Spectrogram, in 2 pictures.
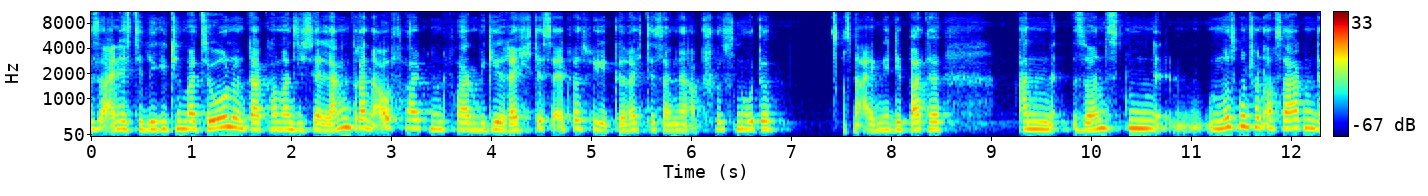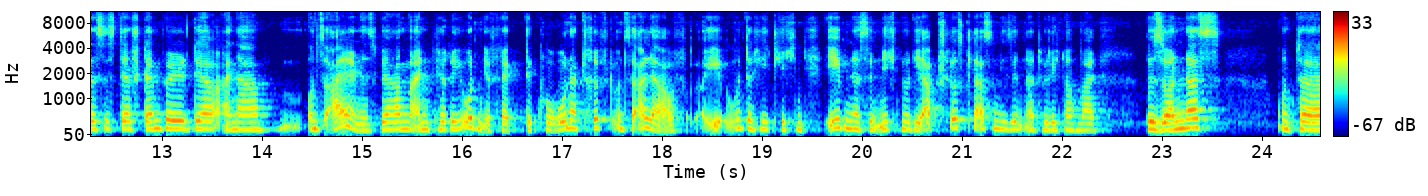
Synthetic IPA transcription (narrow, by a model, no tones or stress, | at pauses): ɪsʔa̰ɪnəɪst̚d̥iːleɡitʰimat͡sjoːnʊnt̚d̥aːkʰanmanzɪçz̥eːɐlaŋədʁanʔa̰ʊfhaltn̩ʊntfʁ̥aːɡŋ̩viːɡəʁɛçtɪstʔɛ̰tv̥asv̥iːɡ̥əʁɛçtɪstʔaɪnəʔa̰pʃlʊsnoːtə | ɪstnə̰ʔa̰ɪɡənədebatə | ʔanzɔnstn̩ | mʊsmanʃoːna̰ʊxz̥aːɡŋ̩dasɪst̚d̥eːɐʃtɛmpl̩deːɐʔa̰ɪnɐʔʊnsʔa̰lənɪsv̥iːɐhaːbm̩ʔa̰ɪnənpʰeʁioːdn̩ḛfɛk̚t̚d̥kʰoʁoːnatʁ̥ɪftʊ̰nsʔa̰ləa̰ʊfʔʔʊ̰ntɐʃiːtʰlɪçn̩ʔeːbənənsz̥ɪntnɪçtnuːɐdiːʔa̰pʃlʊskl̥a̰sn̩diːzɪntnatʰyːɐlɪçnɔχmaːl | b̥əzɔndɐs | ʔʊntɐ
